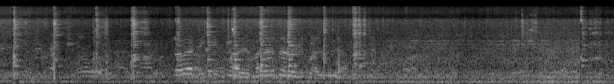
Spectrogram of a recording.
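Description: Metal spatulas striking and scraping a large flat tawa griddle as an egg-and-mince mixture is chopped and stirred, over a steady sizzle of frying. The quick, irregular clicks of the strikes run for about the first three and a half seconds, then the sizzle carries on alone.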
